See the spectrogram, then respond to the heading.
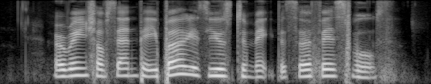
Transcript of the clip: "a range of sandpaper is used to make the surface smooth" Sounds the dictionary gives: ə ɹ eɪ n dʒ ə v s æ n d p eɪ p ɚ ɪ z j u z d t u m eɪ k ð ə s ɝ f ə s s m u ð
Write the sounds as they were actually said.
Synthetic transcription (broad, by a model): ə ɹ eɪ n dʒ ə f s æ n p eɪ p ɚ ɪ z j u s t u m eɪ k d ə s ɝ f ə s s m u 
